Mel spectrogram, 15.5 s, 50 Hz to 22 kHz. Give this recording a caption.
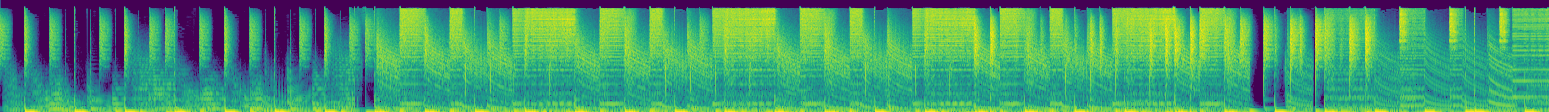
Laser Like Beat 2
A beat that contains laser-like sounds.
